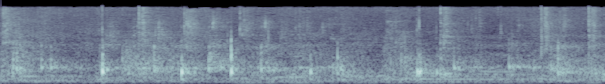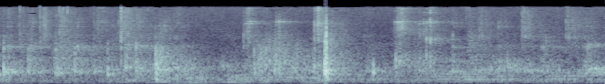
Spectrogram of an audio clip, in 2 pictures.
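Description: Game pieces click and clack against a wooden board.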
